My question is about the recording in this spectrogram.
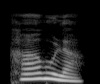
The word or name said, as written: ಖಾವುಳ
